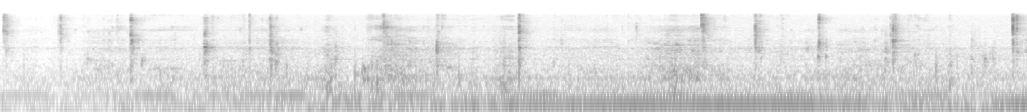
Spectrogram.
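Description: Close-miked mouth sounds of a man eating a pork chop with his hands: irregular wet clicks and smacks from chewing and licking his fingers, about two a second, over a faint steady low hum.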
